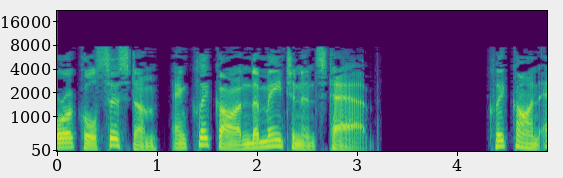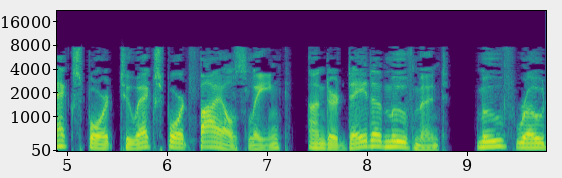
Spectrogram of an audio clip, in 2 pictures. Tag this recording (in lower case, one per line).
speech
